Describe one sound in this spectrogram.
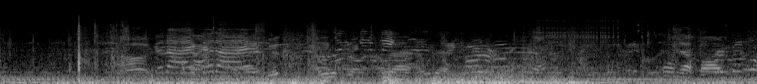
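Young players and spectators shout and cheer outdoors.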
